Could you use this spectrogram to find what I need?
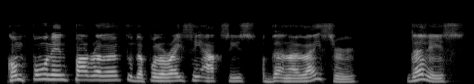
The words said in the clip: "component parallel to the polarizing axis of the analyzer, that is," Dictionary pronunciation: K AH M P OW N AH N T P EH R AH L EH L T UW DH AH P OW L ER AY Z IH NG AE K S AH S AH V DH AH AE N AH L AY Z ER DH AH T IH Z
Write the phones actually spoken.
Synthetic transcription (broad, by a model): K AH M P OW N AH N T P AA R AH L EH L T UW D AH P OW L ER AY S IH NG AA K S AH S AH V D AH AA N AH L AY S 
